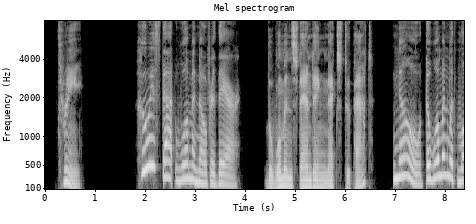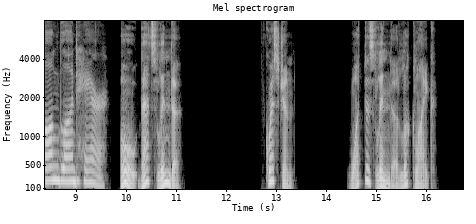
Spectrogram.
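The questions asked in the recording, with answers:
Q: What does Linda look like?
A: She has long blonde hair.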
